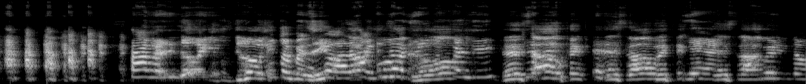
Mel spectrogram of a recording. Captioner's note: laughing; speaking In Foreign Language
